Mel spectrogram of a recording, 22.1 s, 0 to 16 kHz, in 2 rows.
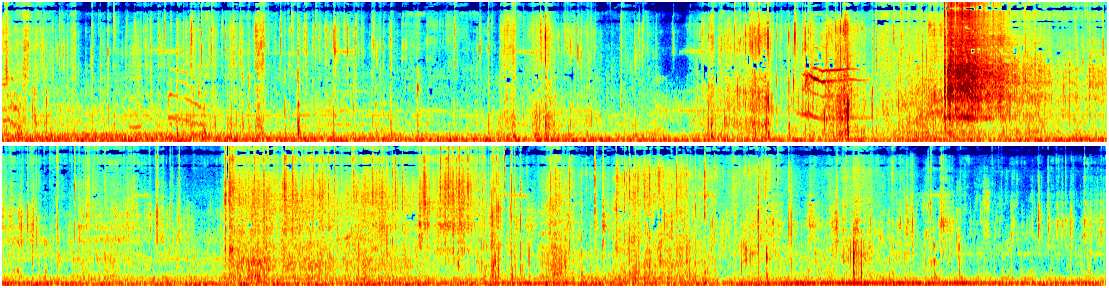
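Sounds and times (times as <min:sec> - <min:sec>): plastic bag crinkling: 0:00.0 - 0:22.0
dry cat food poured onto plates: 0:07.4 - 0:18.8
cat meowing: 0:07.9 - 0:08.7.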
